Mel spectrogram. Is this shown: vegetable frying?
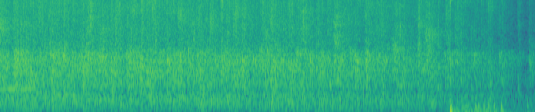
no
